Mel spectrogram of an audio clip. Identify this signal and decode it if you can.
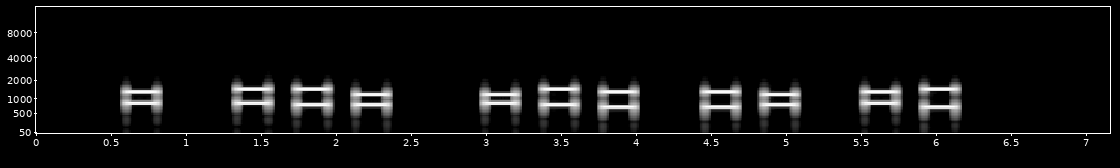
DTMF, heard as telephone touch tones, dialled by machine, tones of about 210 ms. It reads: 8 964 762 24 83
